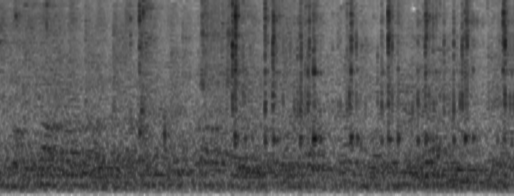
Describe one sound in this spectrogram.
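Game pieces click against a wooden board.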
